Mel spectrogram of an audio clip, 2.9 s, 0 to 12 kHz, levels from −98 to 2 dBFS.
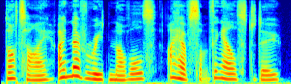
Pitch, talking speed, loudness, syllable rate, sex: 220 Hz, 245 wpm, -18 LUFS, 6.6 syllables/s, female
